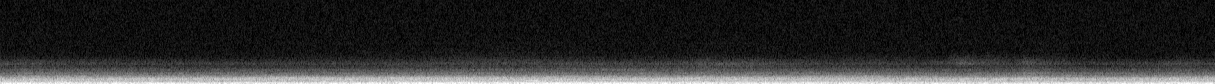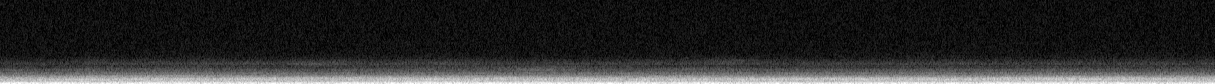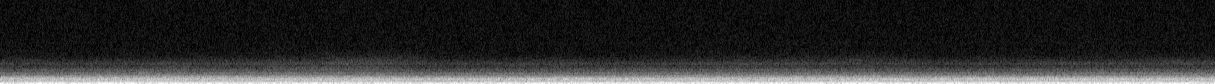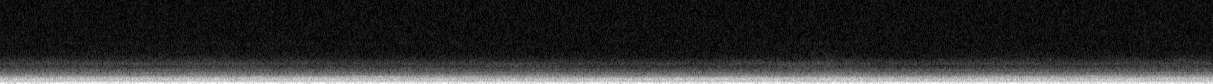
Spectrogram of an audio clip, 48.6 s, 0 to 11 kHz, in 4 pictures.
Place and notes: Vilnius, Lithuania, kartodrom
Inside kartodrom. My kid riding karting. LOM geophone placed on windowsill inside the kartodrom.
Vilniaus miesto savivaldybė, Vilniaus apskritis, Lietuva, 28 May, ~12:00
